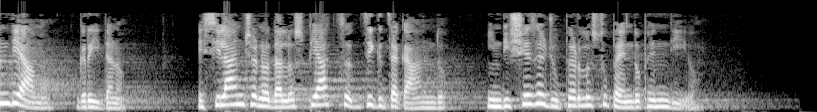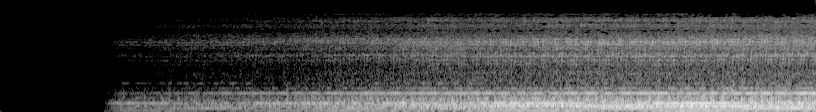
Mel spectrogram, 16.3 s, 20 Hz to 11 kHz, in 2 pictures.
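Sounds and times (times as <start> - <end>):
speech: 0.0 - 1.4, 2.0 - 7.1
engine revving as the accelerator is pressed on a snowy slope: 9.3 - 16.3.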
